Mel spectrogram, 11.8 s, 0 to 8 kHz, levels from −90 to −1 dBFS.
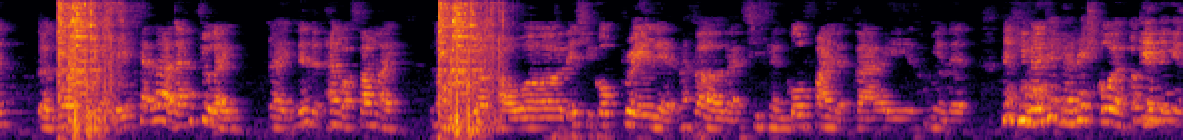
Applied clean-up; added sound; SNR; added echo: classical method WPE with log-MMSE.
